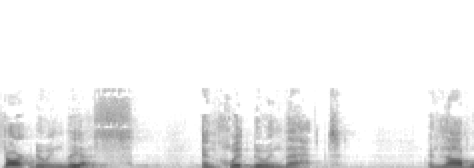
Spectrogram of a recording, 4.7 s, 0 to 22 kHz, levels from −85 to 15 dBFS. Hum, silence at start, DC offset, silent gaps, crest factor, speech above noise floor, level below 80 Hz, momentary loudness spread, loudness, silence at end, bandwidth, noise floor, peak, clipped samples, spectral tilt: none; 0.05 s; under 0.1%; none; 18 dB; 37 dB; -74 dBFS; 18 LU; -27 LUFS; 0 s; 11 kHz; -64 dBFS; -10 dBFS; under 0.1%; -6 dB/octave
